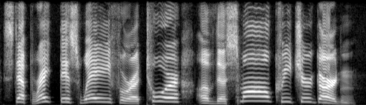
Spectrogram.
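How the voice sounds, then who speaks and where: A woman voicing an excited young boy who shows off his inventions, calling out like a showman. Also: slow pace, no echo, studio quality, full character voice. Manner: shouty and showman-like, booming announcements.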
